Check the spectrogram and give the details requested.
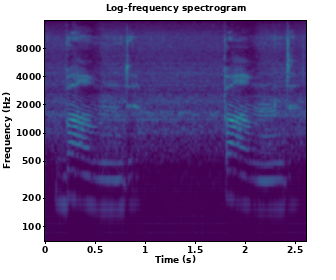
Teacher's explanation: the final sound in the infinitive is the m consonant sound it is voiced therefore it is case two and the e d is pronounced as the D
